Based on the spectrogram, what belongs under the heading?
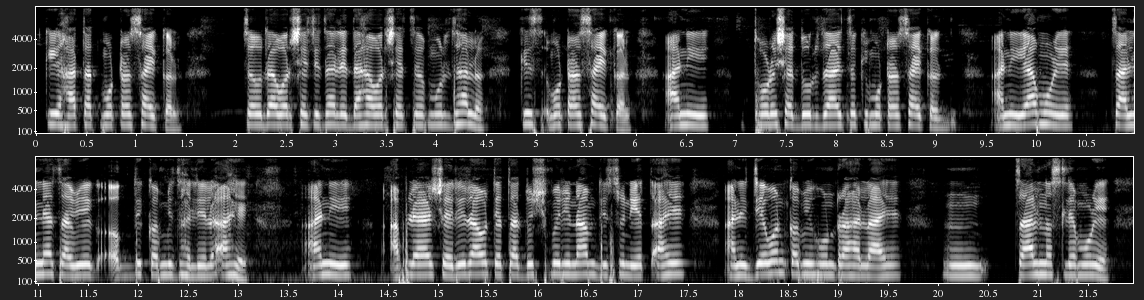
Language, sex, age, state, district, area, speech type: Marathi, female, 45-60, Maharashtra, Thane, rural, spontaneous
